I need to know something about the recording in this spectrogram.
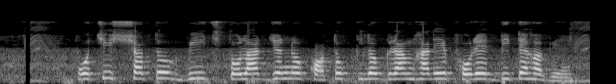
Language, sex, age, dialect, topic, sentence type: Bengali, female, 60-100, Standard Colloquial, agriculture, question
